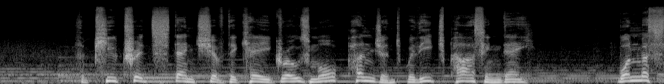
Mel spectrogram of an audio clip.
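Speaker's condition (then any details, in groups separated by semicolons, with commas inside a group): No condition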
